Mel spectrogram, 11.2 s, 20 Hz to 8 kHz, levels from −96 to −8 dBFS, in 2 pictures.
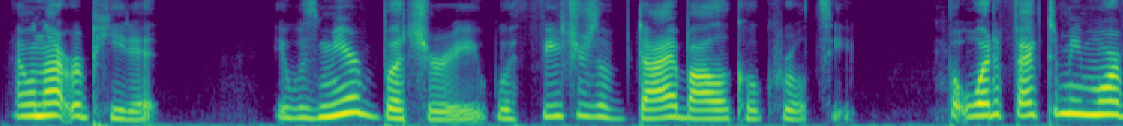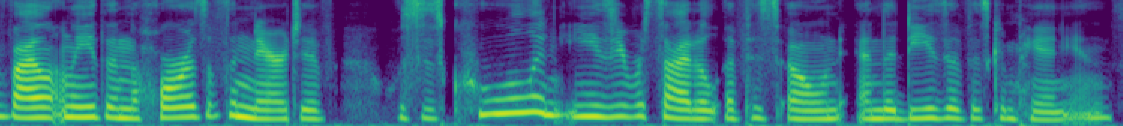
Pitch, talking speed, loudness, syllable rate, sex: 240 Hz, 220 wpm, -21 LUFS, 6.7 syllables/s, female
